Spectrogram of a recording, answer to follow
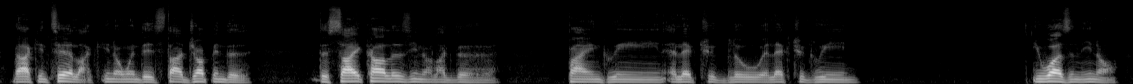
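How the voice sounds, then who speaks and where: A man with a non-native accent and a dark, mellow tone speaks at a medium pitch and a fairly slow pace, with long, frequent pauses and a dry, close sound with no echo. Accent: noticeable foreign. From Belgium. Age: 30s. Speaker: sneaker collector and retail store manager. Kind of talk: documentary interview. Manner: casual, filler-heavy.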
